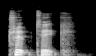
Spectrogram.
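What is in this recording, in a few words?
"triptych", British English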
